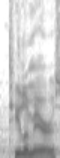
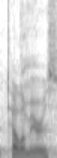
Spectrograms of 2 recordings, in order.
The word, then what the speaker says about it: telomeres: But I'm going to talk about one aspect of longevity, which are called telomeres, or telomeres, depending on how you want to pronounce it, which are very important components of our bodies that regulate our aging process.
